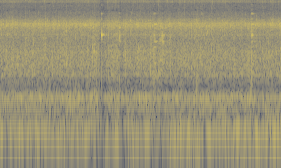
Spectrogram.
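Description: Spice masala of dry coriander powder and cumin frying in a pan, a steady close sizzle with faint scattered ticks and stirring, no talking.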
